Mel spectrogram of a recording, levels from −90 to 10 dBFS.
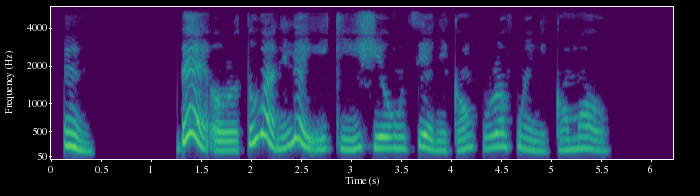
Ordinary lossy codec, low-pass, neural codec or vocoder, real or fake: none; 5.4 kHz; vocoder, 44.1 kHz, 128 mel bands every 512 samples, BigVGAN v2; fake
